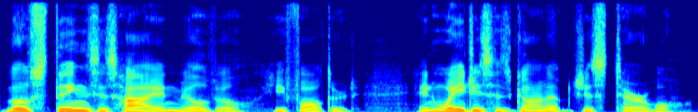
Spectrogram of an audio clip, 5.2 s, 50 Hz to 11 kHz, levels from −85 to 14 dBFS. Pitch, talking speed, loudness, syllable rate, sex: 115 Hz, 170 wpm, -19 LUFS, 4.5 syllables/s, male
